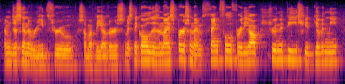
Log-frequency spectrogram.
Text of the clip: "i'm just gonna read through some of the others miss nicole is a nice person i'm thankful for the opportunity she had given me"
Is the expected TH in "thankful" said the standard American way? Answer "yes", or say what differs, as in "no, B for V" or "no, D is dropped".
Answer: yes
